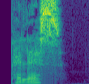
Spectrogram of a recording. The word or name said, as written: PALADSER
